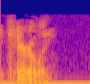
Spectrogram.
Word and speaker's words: Caroli: I'm supposed to call Caroli Caroli. Says it rhymes with merrily, or so she told.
